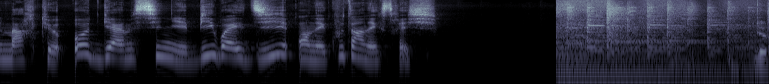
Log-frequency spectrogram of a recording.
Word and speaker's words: BYD: On repose rapidement le contexte he mais BYD donc qui se prononce à l'anglaise PYD.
